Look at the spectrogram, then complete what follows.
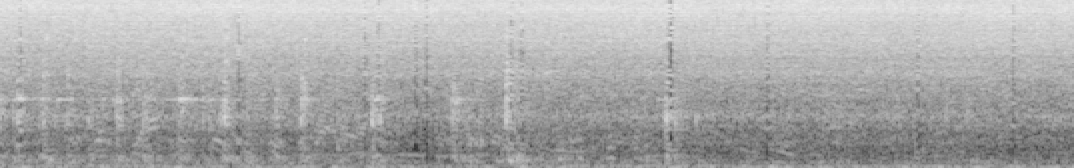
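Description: Steam hissing steadily from the parked steam roller, with faint voices of people in the background.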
